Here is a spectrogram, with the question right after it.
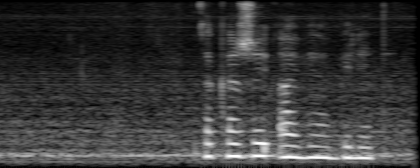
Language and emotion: Russian, neutral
